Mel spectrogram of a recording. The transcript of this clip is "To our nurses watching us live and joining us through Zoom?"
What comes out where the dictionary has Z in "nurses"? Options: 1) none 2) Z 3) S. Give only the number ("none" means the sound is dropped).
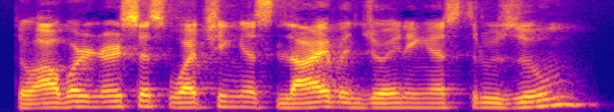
3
